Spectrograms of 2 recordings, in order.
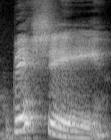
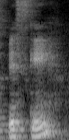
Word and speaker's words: Bisci: first guest hello Ellen bishy I have said it right haven't I perfect can we just discussed that until about 2 months ago I thought your surname was bisy everyone says it like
